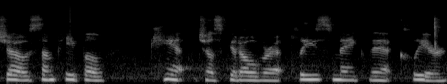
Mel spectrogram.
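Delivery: ordinary talk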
